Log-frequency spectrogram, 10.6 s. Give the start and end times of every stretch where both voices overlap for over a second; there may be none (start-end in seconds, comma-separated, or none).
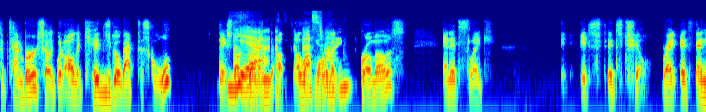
3.4-5.3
